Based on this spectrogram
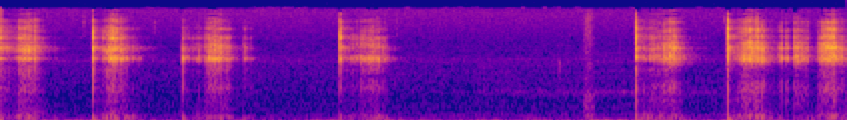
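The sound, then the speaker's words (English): A rat scratching at a front door in the early hours: irregular bursts of sharp, dry rasping, some quick pairs, with brief pauses between and a longer lull midway, fairly faint, with no voices. “he literally heard a rat scratching at his door”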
